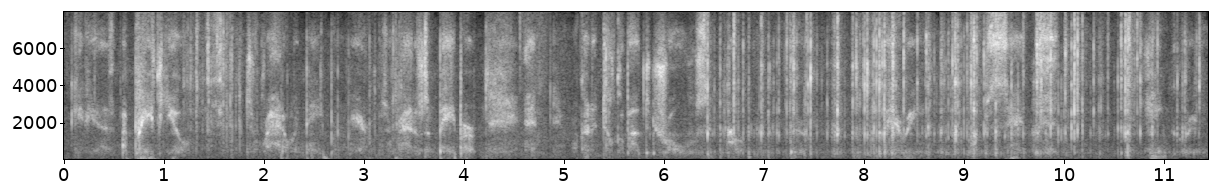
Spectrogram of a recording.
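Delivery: mock soothing ASMR whisper, taunting. Shown as a demonstration. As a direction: breathe the words right into the mic. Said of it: "This is A M S R for trolls".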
